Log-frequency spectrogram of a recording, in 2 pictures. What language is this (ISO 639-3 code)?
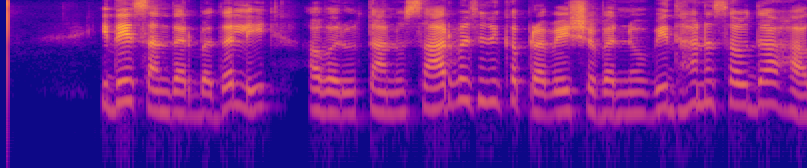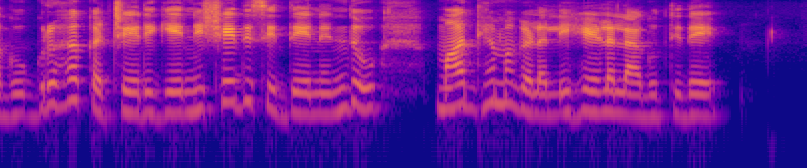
kan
